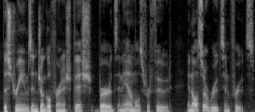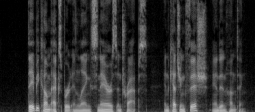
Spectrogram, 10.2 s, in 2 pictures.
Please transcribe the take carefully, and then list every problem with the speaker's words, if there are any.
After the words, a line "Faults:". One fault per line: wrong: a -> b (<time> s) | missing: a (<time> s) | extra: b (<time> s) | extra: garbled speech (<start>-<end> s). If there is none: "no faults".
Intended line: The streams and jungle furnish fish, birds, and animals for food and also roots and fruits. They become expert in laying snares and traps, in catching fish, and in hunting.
The streams and jungle furnish fish, birds, and animals for food and also roots and fruits. They become expert in laying snares and traps, in catching fish, and in hunting.
Faults:
no faults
